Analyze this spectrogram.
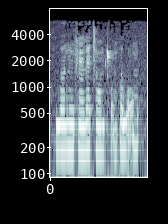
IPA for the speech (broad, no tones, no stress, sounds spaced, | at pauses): w ʌ n ũ f æ̃ ɳ æ t͡s ɔ̃ m ʈʰ ɔ̰ m p ʌ w ɔ̰ m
